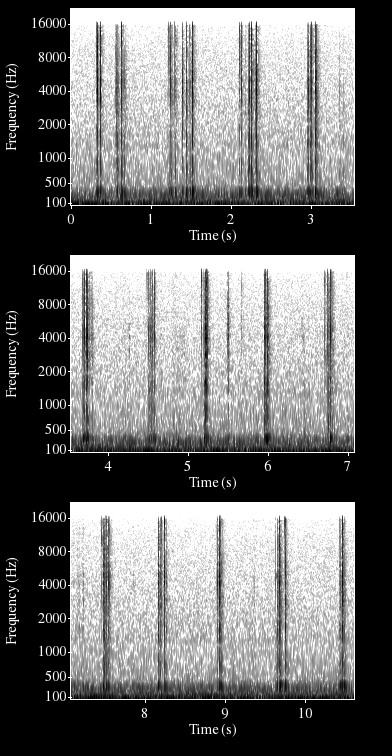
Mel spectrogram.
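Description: Long natural nail tips tap a flat, solid dark wood-grain tabletop, making short, bright clicks that come singly and in quick pairs at a steady, unhurried pace. Each tap stops almost instantly, with no ring, over a constant low hum.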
